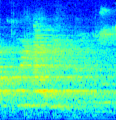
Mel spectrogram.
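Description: A basketball being dribbled on an indoor court during play, with people's voices in the hall behind it.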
